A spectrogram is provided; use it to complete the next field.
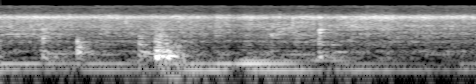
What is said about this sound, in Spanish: Una vez más estamos aquí en mi cocina. Espero que se escuche un poco mejor que la vez anterior. Si solamente escuchan el sonido que les da el platillo que estoy haciendo, pues es porque así tiene que ser.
